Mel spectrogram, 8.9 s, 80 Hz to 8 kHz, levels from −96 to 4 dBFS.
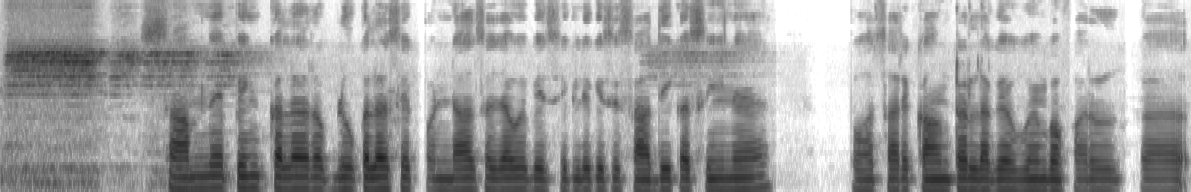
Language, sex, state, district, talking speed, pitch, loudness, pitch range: Hindi, male, Madhya Pradesh, Katni, 160 wpm, 120 Hz, -19 LUFS, 115-130 Hz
